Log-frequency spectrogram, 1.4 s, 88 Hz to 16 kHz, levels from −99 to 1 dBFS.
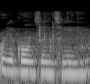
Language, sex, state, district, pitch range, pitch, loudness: Hindi, female, Bihar, Kishanganj, 170-185 Hz, 175 Hz, -31 LUFS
